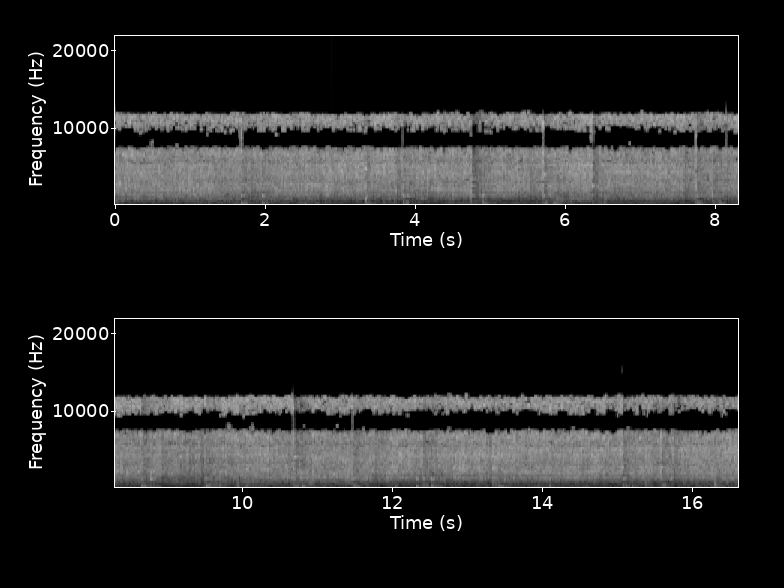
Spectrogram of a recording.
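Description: Chicken pieces sizzling in hot oil in a metal kadai, stirred with a slotted metal ladle. The ladle scrapes and clicks against the pan at irregular moments.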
